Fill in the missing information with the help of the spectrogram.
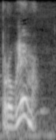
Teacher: los demás los consonánticos según el punto de articulación puede ser labiales es decir que se pronuncian haciendo que los labios se toquen · cuando se pronuncia esta palabra, los labios se juntan por la ble y la ma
